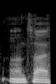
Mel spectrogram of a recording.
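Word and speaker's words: Anhthai: On Ty, spell it for the people.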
